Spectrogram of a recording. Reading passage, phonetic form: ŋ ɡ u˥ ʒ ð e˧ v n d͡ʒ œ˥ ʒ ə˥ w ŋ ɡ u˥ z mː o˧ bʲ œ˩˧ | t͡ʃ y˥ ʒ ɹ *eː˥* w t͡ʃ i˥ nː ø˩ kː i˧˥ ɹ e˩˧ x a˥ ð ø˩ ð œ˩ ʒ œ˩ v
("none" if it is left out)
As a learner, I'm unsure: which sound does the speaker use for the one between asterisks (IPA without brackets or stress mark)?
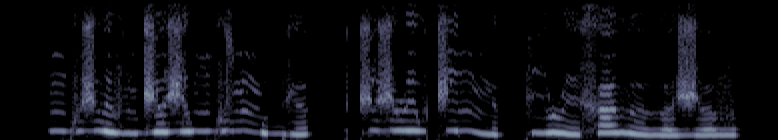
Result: e˥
